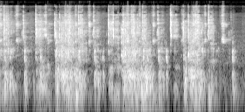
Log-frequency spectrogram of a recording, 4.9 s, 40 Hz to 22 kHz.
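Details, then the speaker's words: 1930s Briggs & Stratton Model Y engine, about 90 years old, in rough shape; uneven bursts of pulling and puffing with pauses, good compression but never catches; cranks without starting, flooding suspected. "I think they're flooded I think I flooded it oh yep we're flooded let's try to play around a little bit oh you can hear that compression now can't you"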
